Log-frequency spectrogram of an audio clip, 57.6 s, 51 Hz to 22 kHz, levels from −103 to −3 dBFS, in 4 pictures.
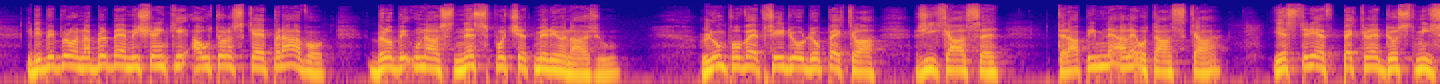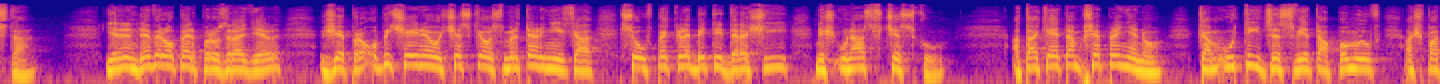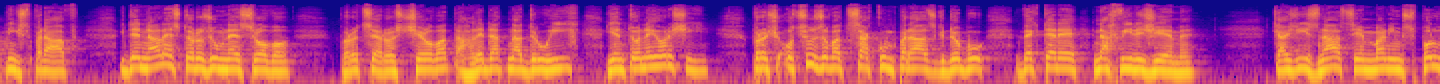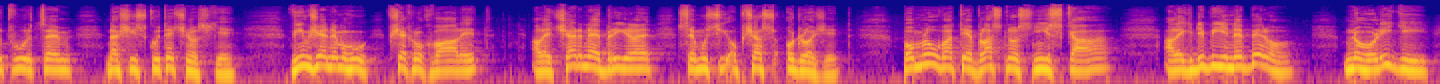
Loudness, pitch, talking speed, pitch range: -21 LUFS, 160 Hz, 120 wpm, 140-175 Hz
